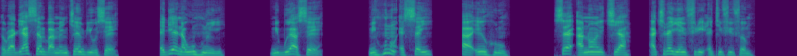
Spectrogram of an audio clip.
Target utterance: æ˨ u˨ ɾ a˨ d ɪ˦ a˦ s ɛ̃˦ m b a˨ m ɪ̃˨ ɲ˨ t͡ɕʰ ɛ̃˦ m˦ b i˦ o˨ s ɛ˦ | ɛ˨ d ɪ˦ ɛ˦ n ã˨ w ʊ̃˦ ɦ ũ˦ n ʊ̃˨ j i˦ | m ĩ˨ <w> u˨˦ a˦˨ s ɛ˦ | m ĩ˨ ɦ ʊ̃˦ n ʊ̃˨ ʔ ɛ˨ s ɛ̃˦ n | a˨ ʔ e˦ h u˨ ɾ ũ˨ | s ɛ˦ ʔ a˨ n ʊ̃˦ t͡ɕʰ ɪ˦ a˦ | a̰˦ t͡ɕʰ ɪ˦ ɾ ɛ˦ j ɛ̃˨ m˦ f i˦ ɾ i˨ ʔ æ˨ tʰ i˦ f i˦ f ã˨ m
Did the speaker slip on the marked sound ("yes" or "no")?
yes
